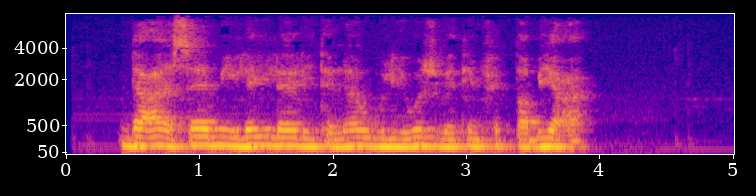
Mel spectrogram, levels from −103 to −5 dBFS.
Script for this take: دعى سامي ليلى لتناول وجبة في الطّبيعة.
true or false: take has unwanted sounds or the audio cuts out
false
